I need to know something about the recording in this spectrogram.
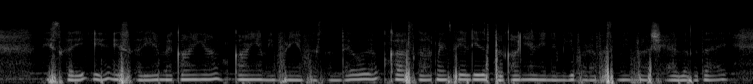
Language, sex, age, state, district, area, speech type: Dogri, female, 18-30, Jammu and Kashmir, Kathua, rural, spontaneous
